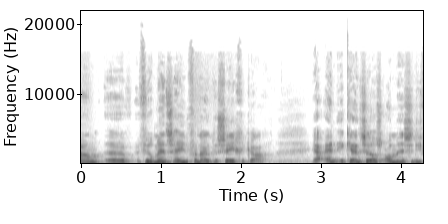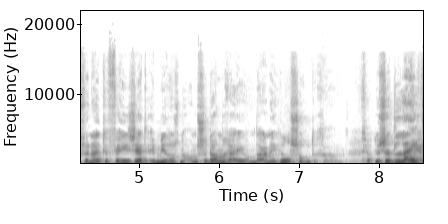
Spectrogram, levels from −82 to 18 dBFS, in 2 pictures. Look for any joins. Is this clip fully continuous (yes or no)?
yes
